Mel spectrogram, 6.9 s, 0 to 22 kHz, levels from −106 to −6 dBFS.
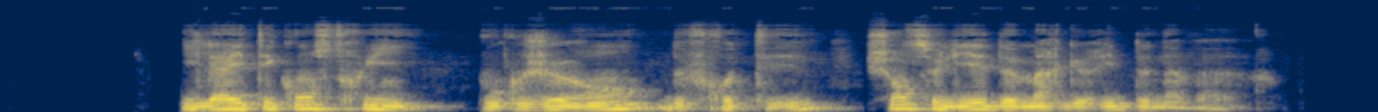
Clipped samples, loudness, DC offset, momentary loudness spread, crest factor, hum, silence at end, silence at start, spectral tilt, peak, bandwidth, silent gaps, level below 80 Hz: under 0.1%; -19 LUFS; under 0.1%; 11 LU; 16 dB; none; 0.75 s; 0.9 s; -7.5 dB/octave; -2 dBFS; 8 kHz; none; -54 dBFS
